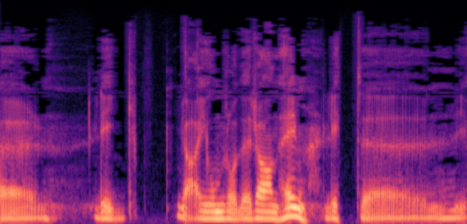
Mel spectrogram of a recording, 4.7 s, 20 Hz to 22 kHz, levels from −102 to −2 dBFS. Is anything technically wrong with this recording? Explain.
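No, nothing technically wrong here.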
